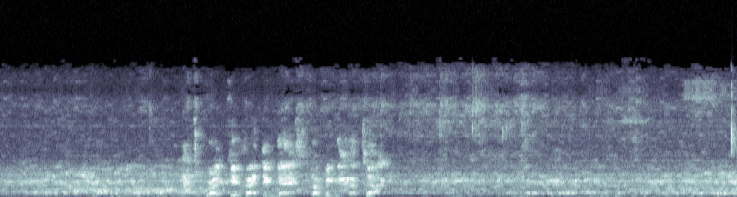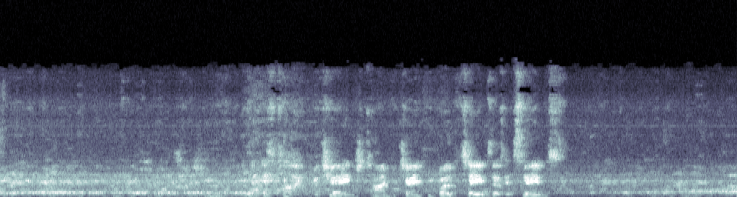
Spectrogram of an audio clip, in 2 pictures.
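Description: A stadium crowd roars steadily through a television loudspeaker.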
